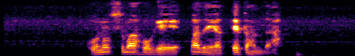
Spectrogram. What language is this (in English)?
Japanese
